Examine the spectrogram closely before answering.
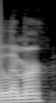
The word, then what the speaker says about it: Limmer: hiking boot um limmer i used to pronounce some limer but they're really limit uh yeah i love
